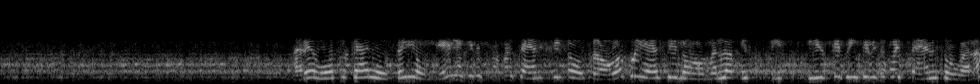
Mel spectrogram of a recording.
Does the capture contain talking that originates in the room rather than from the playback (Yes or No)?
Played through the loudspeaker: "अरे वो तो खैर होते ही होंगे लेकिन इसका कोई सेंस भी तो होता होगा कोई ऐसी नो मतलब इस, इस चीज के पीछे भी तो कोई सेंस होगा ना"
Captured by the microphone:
No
